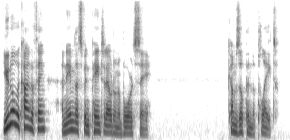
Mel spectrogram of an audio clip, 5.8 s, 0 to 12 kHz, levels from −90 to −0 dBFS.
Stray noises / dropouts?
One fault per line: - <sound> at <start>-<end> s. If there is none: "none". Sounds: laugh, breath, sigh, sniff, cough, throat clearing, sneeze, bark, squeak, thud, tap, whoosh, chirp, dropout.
none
